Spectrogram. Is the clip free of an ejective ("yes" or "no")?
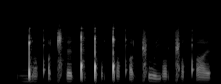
no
